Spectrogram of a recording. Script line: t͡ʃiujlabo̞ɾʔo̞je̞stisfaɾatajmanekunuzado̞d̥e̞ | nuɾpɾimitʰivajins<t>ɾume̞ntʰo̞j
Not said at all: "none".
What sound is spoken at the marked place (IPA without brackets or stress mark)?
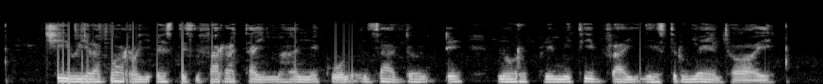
t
